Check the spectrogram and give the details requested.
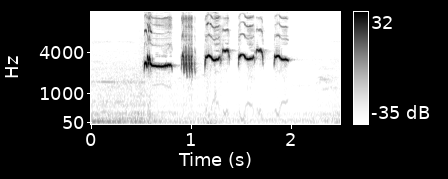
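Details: Single loud phrase of orange-headed thrush ngeban song, a lure for caged birds: a clear whistle, a noisy burst, then three wavering whistled notes, ending in silence.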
